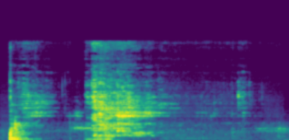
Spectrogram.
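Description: Metal utensil scraping and clinking against a wok while coconut sweet made of two ingredients is stirred, with a sharp knock at the start and a brighter scrape in the middle, fading to quieter stirring.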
